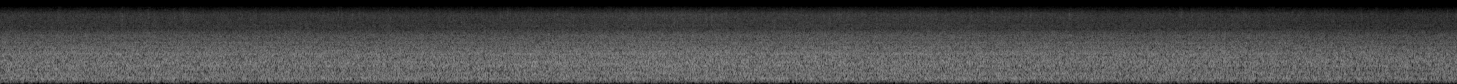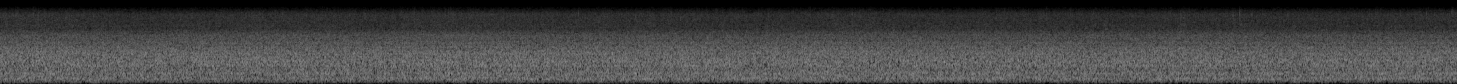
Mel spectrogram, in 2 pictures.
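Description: Heavy rain falling steadily on corrugated metal roofs, an even, unbroken hiss of a downpour.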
